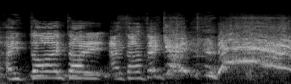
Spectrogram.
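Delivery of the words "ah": shrill startled shriek; sudden high scream. Real, not acted. Player cut off by a jumpscare, sudden high scream.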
